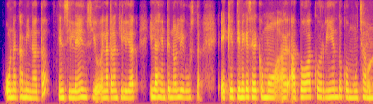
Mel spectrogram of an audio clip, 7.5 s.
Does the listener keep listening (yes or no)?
no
